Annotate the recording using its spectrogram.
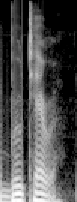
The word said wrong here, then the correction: Butera: Yeah, Drew Butera.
